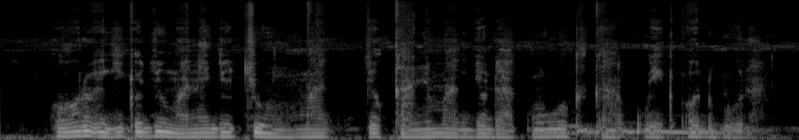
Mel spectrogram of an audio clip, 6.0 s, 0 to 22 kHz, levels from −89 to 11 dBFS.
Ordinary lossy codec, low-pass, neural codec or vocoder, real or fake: none; none; codec, 44.1 kHz, 7.8 kbps, Pupu-Codec; fake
